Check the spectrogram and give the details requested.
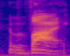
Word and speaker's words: Vi: it is uh because VI is just V you can you so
